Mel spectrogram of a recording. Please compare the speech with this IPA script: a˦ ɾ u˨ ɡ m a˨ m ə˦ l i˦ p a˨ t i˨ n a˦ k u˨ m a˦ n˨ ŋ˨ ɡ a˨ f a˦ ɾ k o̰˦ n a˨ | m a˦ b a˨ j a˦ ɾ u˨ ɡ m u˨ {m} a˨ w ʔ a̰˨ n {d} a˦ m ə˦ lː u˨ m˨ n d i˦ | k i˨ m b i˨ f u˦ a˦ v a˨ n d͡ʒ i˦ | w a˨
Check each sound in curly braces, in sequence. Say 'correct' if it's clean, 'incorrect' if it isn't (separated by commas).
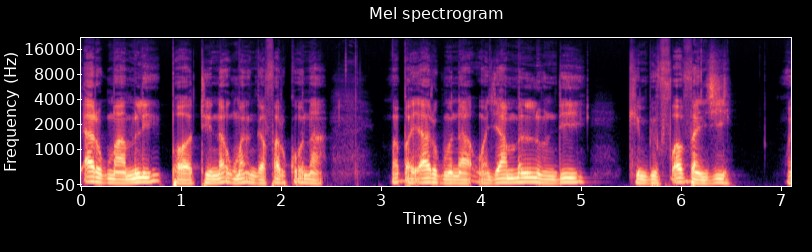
incorrect, incorrect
